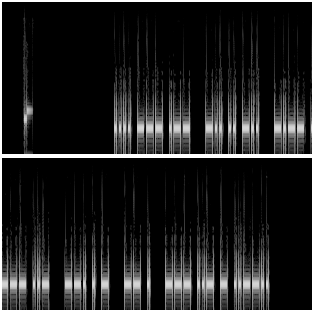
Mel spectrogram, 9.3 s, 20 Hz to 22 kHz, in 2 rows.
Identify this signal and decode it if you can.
Morse code, heard as a keyed tone, about 34 wpm, 700 Hz. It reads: HOW DID YOU GET ME OUT?
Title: Sentences from Top 200 Words 35wpm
